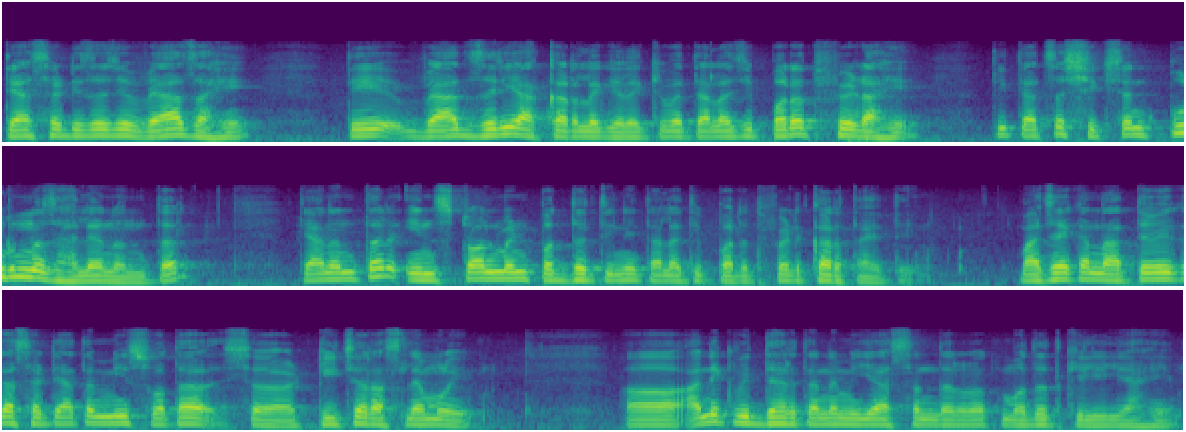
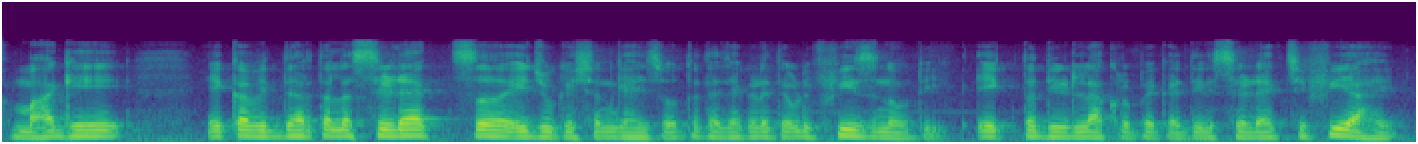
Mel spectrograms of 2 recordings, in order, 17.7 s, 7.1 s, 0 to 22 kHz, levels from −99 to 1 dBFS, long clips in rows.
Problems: none marked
